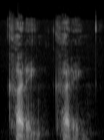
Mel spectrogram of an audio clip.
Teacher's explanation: in America, we change the T to a fast D when it's between vowels, like this.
